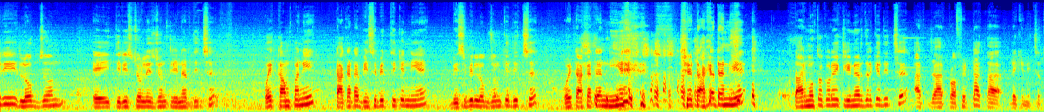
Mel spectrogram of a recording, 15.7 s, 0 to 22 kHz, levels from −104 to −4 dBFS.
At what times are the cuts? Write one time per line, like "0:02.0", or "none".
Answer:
none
